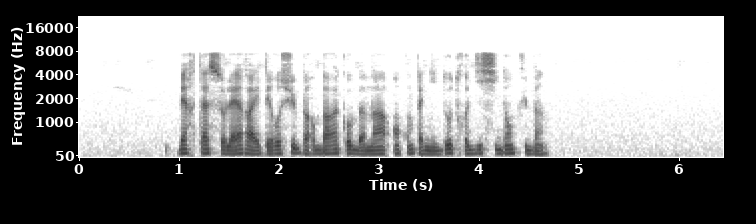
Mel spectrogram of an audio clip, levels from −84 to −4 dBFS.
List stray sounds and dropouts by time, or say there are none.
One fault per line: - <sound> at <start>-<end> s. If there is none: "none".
none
